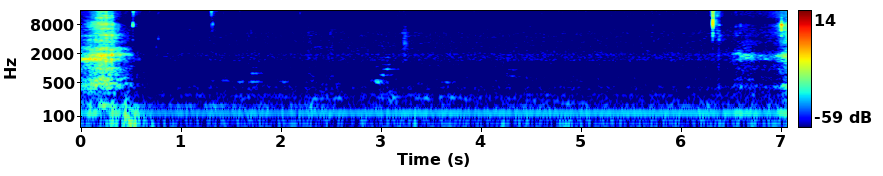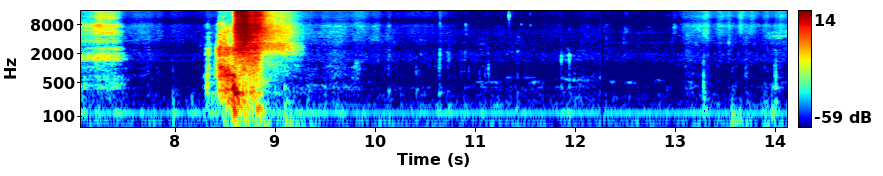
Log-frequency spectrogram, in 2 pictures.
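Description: A single sharp, explosive sneeze after a faint intake of breath, otherwise quiet room with a low hum.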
